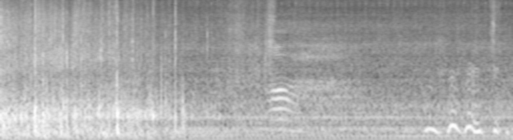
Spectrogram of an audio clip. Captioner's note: exasperated sigh; giggle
